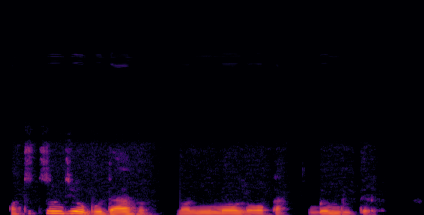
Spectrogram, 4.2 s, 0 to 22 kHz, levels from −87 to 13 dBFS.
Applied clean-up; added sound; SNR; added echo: none; none; none; none.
